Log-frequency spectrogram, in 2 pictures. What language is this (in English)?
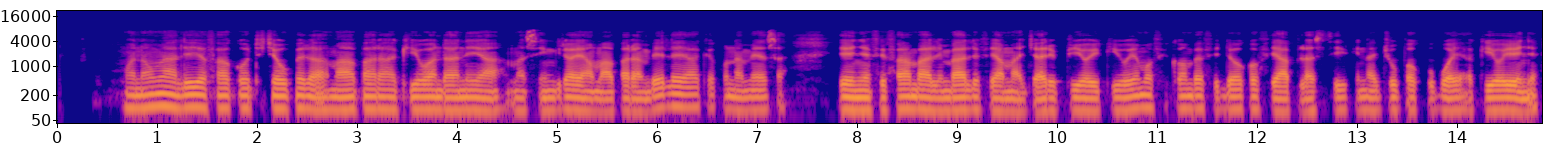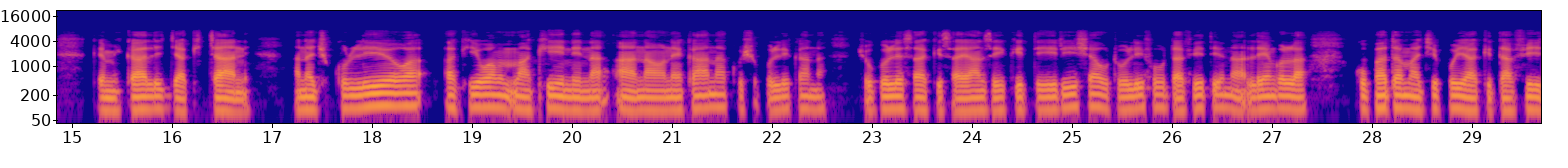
Swahili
